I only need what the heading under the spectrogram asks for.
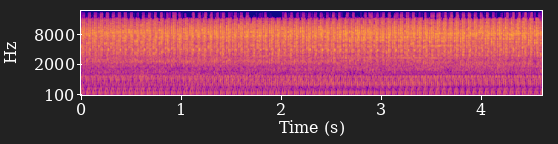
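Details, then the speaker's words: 1948 Briggs & Stratton WMB engine, first cold start after purchase at auction, with the gas tank swapped but old varnished gas still in it: quick, even single-cylinder popping with no misses; runs pretty good. Normal idle. "there you have it too runs pretty good BR Straton wmb"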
